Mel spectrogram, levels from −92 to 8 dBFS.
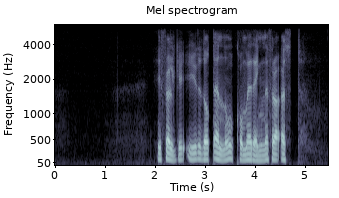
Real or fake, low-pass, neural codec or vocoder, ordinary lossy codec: fake; 5.4 kHz; vocoder, 44.1 kHz, 128 mel bands, Pupu-Vocoder; none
